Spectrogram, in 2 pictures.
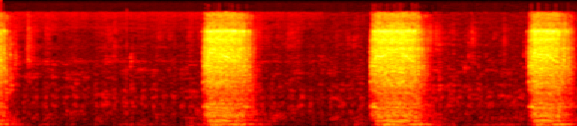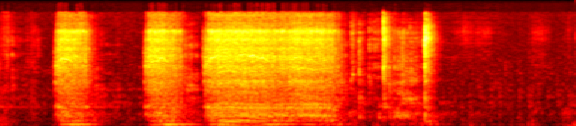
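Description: A sewing machine stitches a saree-border puff sleeve in several short, loud motor bursts, close up, with quiet pauses between runs and one longer stretch near the end.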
